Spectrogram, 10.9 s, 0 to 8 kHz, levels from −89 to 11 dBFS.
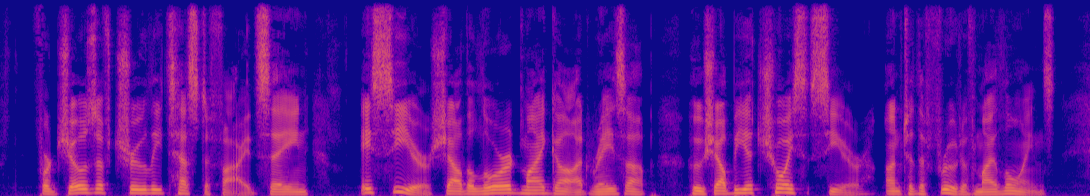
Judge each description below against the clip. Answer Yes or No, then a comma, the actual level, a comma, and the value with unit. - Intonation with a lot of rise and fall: Yes, wide, 5.7 semitones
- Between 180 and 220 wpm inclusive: No, average, 150 wpm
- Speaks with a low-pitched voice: Yes, low, 115 Hz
